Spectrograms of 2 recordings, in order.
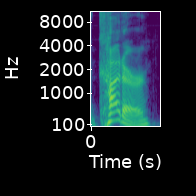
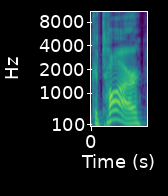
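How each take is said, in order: First: An everyday, anglicized pronunciation of the name. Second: A careful, foreign-sounding pronunciation of the name. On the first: Listeners complain it is pronounced incorrectly. "people say you're not saying it right" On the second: Listeners complain it sounds pretentious. "you're just trying to be fancy"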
